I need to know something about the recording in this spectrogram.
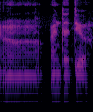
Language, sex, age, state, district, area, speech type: Nepali, male, 18-30, West Bengal, Darjeeling, rural, spontaneous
